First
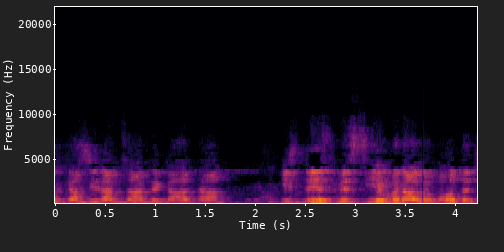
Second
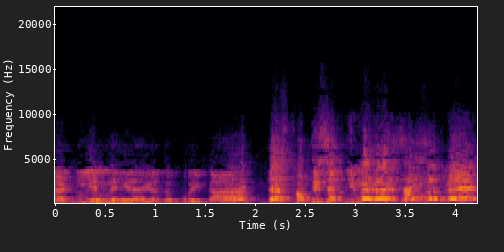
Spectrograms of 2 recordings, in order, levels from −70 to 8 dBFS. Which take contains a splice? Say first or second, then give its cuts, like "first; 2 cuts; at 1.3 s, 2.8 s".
second; 1 cut; at 2.0 s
